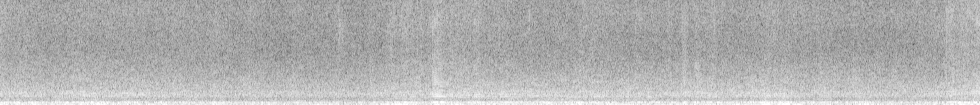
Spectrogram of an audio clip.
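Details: Steady droning hum of a bee swarm leaving its hive, countless wings blending into one even buzz with layered low tones and a soft hiss above, unchanging for ten seconds.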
